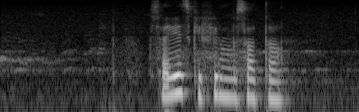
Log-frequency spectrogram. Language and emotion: Russian, neutral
